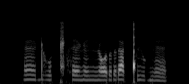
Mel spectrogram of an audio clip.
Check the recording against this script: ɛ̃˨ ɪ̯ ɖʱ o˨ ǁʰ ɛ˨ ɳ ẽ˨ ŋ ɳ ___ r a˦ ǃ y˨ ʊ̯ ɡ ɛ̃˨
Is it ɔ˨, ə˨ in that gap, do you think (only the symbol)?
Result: ɔ˨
